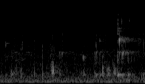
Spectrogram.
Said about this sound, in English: Take another drink of water real quick.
